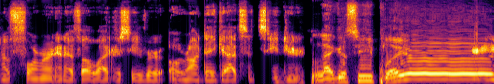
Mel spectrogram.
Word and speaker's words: Oronde: Don't want to try to pronounce his first name a second time. I'm pretty sure it's Oronde. One thing you'll love about him, he's son of former NFL wide receiver Oronde Gadsden Sr.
